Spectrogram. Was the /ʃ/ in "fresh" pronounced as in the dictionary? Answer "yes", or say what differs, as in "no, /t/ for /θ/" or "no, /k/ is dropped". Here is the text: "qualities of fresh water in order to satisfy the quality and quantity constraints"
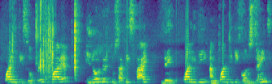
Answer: no, /s/ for /ʃ/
